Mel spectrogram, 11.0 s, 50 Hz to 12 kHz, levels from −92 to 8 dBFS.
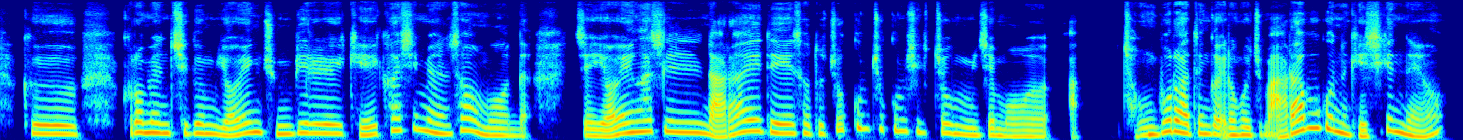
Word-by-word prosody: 그, 205 -2 +2 0.3
그러면 235 -2 +2
지금 210 -2 0
여행 195 +9 +1
준비를 215 0 0
계획하시면서 255 - -2
뭐 170 -3 -1
나 160 0 -8 0.3
이제 155 -1 -2
여행하실 240 - +2
나라에 225 - +1
대해서도 215 -3 0
쪼끔쪼끔씩 270 - -6
좀 200 -6 -2
이제 170 0 -3
뭐 145 -2 -3 0.2
아 - - -8 0.3
정보라든가 205 - +2
이런 175 0 +1
걸 180 - +2
좀 190 +3 -9
알아보고는 300 - +3
계시겠네요? 180 - -1
210 Hz, 335 characters per minute, -24 LUFS, 175-245 Hz, 0.3 s, 알아보고는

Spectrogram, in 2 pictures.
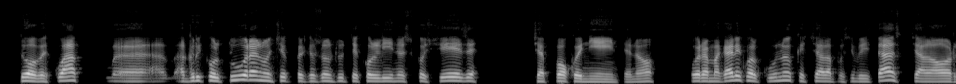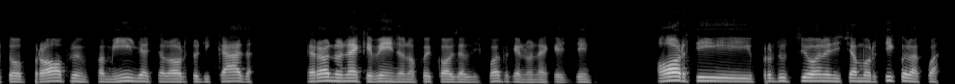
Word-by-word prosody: dove 155 -4 +5
qua, 175 +2 +4 0.3
mhmm, 155 - -25
uhm, 140 0 -3
agricoltura 175 +6 +3
non 175 -3 +2
c'è 170 +4 -3
perché 145 -2 -3
sono 155 +2 -1
tutte 150 0 -5
colline 150 -1 0
scoscese, 160 +2 -1 0.5
c'è - - -1
poco 150 -1 +3
e - - +4
niente, 120 -3 -2
no. 135 +3 -3 0.3
Ora 155 -1 +4
magari 165 +7 +4
qualcuno 170 +1 -1
che 165 -3 -7
c'ha 155 +5 -2
la 145 -3 +1
possibilità 140 +8 +1
s - - -17
c'ha 135 - 0
l'orto 130 -2 0
proprio 150 +3 +1
in 125 - -9
famiglia, 140 +4 -3
c'ha 135 - -8
l'orto 130 -1 -1
di 125 0 -12
casa, 140 -2 0 0.5
però 145 +5 +2
non 155 -2 0
è 155 0 +7
che 135 - -2
vendono 125 -3 0
poi 130 +4 -5
cose 125 -1 -2
al 120 - -3
di 115 - -13
fuor 140 +6 -3
perché 130 -2 -6
non 115 -1 -8
è 110 -2 -5
che 115 - -7
è 110 - -14
gent 115 -1 -9 0.6
orti, 160 -5 +4
produzione, 155 +1 0
diciamo, 145 +1 -2
orticola 155 +1 -1
qua. - - -6
145 Hz, 175 wpm, -25 LUFS, 130-160 Hz, 0.6 s, è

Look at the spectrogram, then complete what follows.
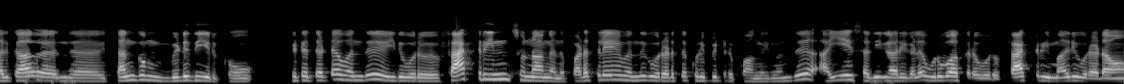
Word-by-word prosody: அதுக்காக 180 +4 +3 0.2
அந்த 160 -1 -5 0.5
தங்கும் 200 +2 +1 0.2
விடுதி 185 +2 +1
இருக்கும். 140 -2 -8 0.4
கிட்டத்தட்ட 190 +3 -2 0.2
வந்து 195 +3 -2 0.2
இது 175 0 0
ஒரு 160 -1 -1 0.2
ஃபாக்ட்டிரின்னு 240 +3 +5
சொன்னாங்க. 175 -4 +2
அந்தப் 140 0 -9
படத்துலே 190 +7 0 0.2
வந்து 190 +1 -2
ஒரு 170 - -2
இடத்த 165 +3 -6
குறிப்பிட்டு 175 -2 -5
இருப்பாங்க. 145 -3 -9
இது 145 - -13
வந்து 165 +8 -2 0.3
ஐஏஎஸ் 215 +4 -2
அதிகாரிகள 165 +1 0
உருவாக்குற 185 -3 +1
ஒரு - - -7
ஃபாக்ட்டிரி 190 - +4
மாரி 175 +3 +1
ஒரு 145 - -1
இடம். 140 0 +2
180 Hz, 150 wpm, -23 LUFS, 160-195 Hz, 0.5 s, ஃபாக்ட்டிரின்னு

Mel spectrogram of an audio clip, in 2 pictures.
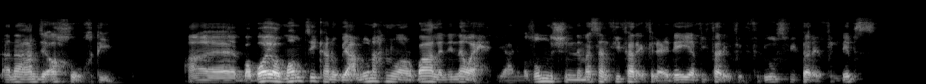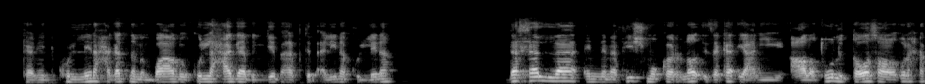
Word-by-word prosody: أنا 115 +2 -4
عندي 120 0 -2
أخ - - -4
وأختين، - - -10 0.7
عا 100 0 -1
بابايا 100 +10 +8
ومامتي 155 +3 +2
كانوا 120 -6 -3
بيعاملونا 135 +6 -1
إحنا 140 -2 -9
ال4 115 +2 +1
على 120 -4 0
إننا 120 +1 -2
واحد - - -1
يعني 95 -1 -14
ما 100 - -15
أظُنش 135 +4 -4
إن 105 -1 -7
مثلًا 120 0 -3
في 125 - -10
فَرق 125 -1 0
في - - -14
العيدية، 115 +1 -1
في - - -14
فَرق - - -2
في - - -18
الفلوس، 120 +1 -12
في 115 - -19
فَرق - - -2
في - - -24
اللبس، - - -9 0.7
كانت 105 0 -5
كُلّنا 125 +5 -1
حاجاتنا 130 -1 -1
من 110 -2 -6
بعض، 125 +1 +3
وكُلّ 130 +3 -1
حاجة 130 -1 +3
بنجيبها 110 0 -4
بتبقى - - -7
لنا 120 - -3
كُلّنا. 120 +3 -5 1.1
ده 155 - +7
خلّى 160 -1 +5
إن 120 -1 -4
ما 115 - -1
فيش 160 0 -4
مُقارنا 120 +3 +1
إذا - - -3
كاء - - 0
يعني 105 0 -4
على 105 -1 +2
طول 150 +6 -1
التواصل، 140 +1 +4
على 115 -1 +4
طول 145 - -3
إحنا 130 -1 -8
120 Hz, 185 wpm, -22 LUFS, 110-135 Hz, 1.1 s, بابايا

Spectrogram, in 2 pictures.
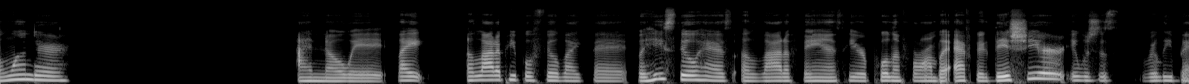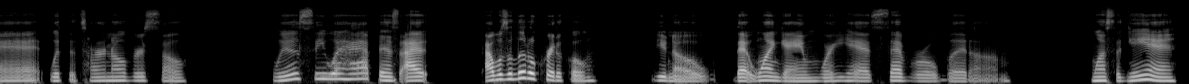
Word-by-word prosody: wonder. 200 -2 +2 2.3
I 165 +1 +1
know 155 -1 0
it. 150 -1 -3
Like, 185 -1 0 0.4
a 190 - +1
lotta 205 +1 +4
people 200 -3 -2
feel 180 0 -1
like 165 -2 -5
that, 155 -1 -6
but 165 - +1
he 225 +8 +3
still 220 -4 +3
has 180 -5 -1
a 165 - -2
lot 165 +1 -1
of 170 -1 -3
fans 165 0 -1
here 170 -2 -2
pulling 170 0 0
for 165 0 -4
him, 165 - 0
but 160 - +2
after 170 -2 +1
this 185 +8 +5
year, 265 -2 +4
it 185 - -4
was 180 -2 -3
just 175 0 -9 0.2
really 175 +2 -3
bad 85 - -3
with 170 0 -3
the - - -7
turnovers, 175 +1 -3
so 155 -1 -6 0.9
we'll 200 +8 +1
see 260 0 -3
what 255 0 +3
happens. 245 -8 +1
I 180 +1 +5 0.6
I 185 - +7
was 230 +3 +3
a - - +7
little 275 +1 +7
critical, 180 -5 0 0.5
you 185 -2 +1
know, 75 - -1 0.2
that 165 -1 +4
one 185 -1 +3
game 150 0 -1
where 155 0 -2
he 170 +1 -4
has 160 -2 -2
several, 160 -4 -3
but, 145 -7 -6
um, - - -12 0.8
once 175 -1 +1
again 175 +1 +2
175 Hz, 150 wpm, -22 LUFS, 165-190 Hz, 2.3 s, I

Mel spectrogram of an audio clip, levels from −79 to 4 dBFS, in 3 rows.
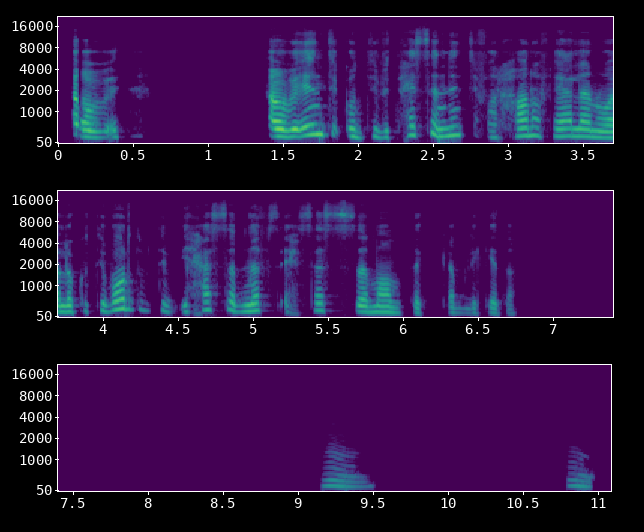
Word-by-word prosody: طَب 210 -1 +2 1.0
طَب 230 -1 +10
أنتِ 280 +7 +5
كنتِ 225 -2 -5
بتحسّي 270 +7 -5
إن 230 - +1
أنتِ 275 +1 -4
فرحانة 240 +6 -1
فعلًا 230 -2 +1
والّا 190 0 +2
كنتِ 210 +2 -10
برضه 260 +1 +1
بتبقى 210 -3 -13
حاسّة 245 +2 -5
بنَفْس 215 +1 -3
إحساس 225 -3 -7
مامتِك 180 -4 -2
قبل 155 -2 -14
كده؟ 145 -3 -14 2.4
إمم. 165 -3 -15 1.3
إمم. 175 -4 -15
215 Hz, 115 wpm, -26 LUFS, 185-235 Hz, 2.4 s, طَب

